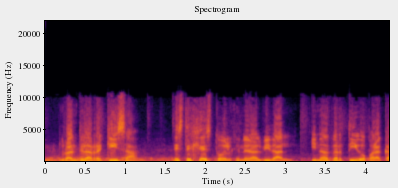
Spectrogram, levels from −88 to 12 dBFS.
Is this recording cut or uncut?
uncut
